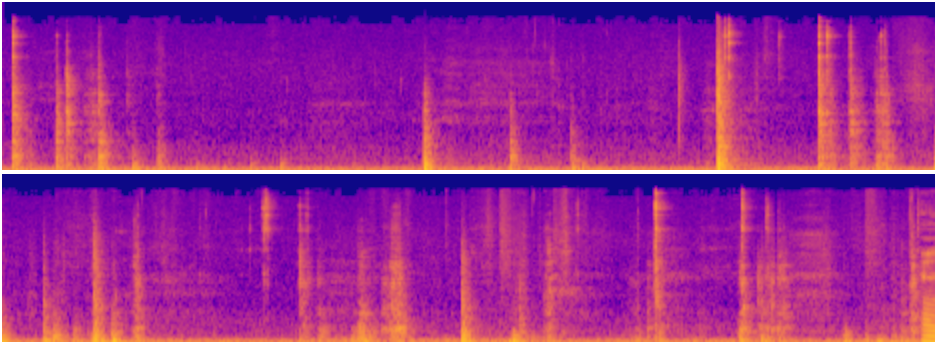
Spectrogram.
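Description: Metal wrenches clicking and knocking against a gas pipe fitting as a threaded plug is worked loose, in irregular sharp clinks scattered throughout, over a low steady hum.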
